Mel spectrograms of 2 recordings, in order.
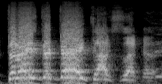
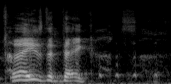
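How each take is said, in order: First: Much higher and louder pump-up yell; full shout. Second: Giggling pep talk to himself, last word breathed out; laughing quote. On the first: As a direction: scream it like a drill sergeant. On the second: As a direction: laugh it out, then drop to a breath. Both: Pretend. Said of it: "you tell that motherfucker".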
